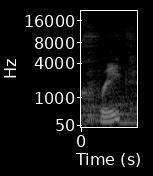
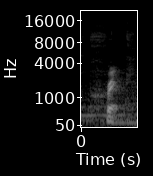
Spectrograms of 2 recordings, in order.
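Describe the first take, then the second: First: The vowel is long, as in 'creek'. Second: The vowel is short, as in 'crick'.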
